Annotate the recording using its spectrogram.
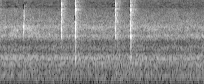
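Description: Laptop clicking: about six light, sharp clicks in three quick pairs, as text on the screen is being selected.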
